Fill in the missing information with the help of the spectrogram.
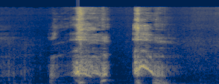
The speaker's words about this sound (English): Sorry, I'm going to have to cough here.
